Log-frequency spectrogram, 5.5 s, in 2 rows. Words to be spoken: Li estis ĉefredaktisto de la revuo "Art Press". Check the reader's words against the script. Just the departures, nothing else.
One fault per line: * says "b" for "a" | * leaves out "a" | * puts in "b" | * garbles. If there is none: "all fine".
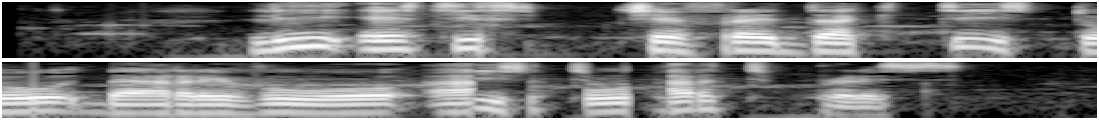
* leaves out "de"
* garbles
